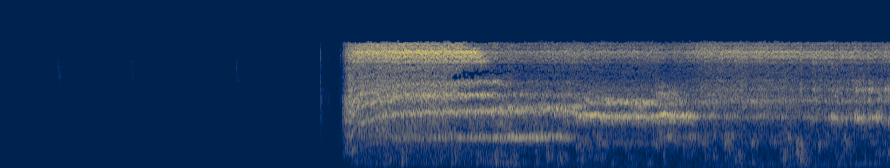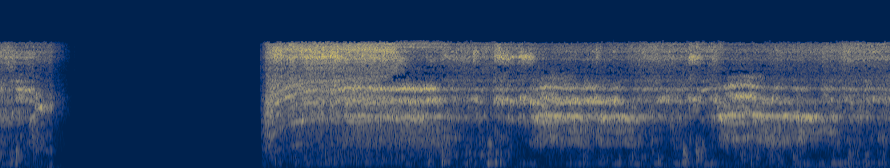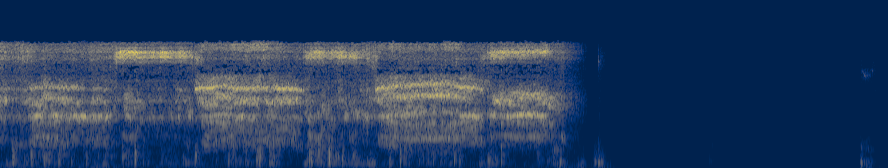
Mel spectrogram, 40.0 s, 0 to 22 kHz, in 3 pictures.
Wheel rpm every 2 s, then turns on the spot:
0, 0, 30, 150, 160, 160, 150, 20, 30, 150, 160, 160, 160, 160, 160, 160, 160, 90, 0, 0.
none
